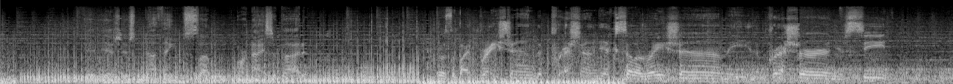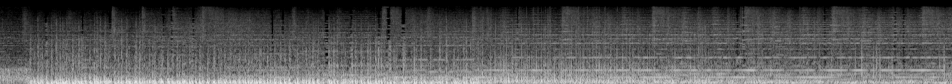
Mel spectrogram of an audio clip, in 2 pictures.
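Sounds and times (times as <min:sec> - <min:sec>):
deep rocket launch rumble: 0:00.0 - 0:19.0
music with long held notes: 0:08.9 - 0:19.0.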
